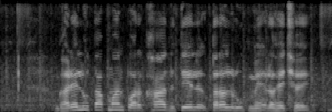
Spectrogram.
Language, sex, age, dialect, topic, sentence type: Maithili, male, 18-24, Eastern / Thethi, agriculture, statement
